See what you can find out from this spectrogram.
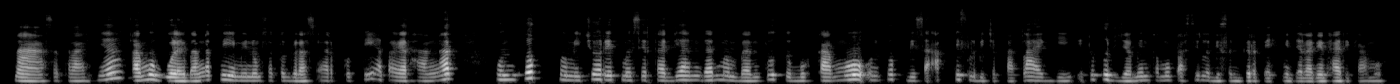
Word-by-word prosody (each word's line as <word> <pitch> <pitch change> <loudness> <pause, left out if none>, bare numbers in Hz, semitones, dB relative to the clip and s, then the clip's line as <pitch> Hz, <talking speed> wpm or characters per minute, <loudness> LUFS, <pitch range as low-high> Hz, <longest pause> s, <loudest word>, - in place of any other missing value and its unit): Nah, 155 -3 +2
setelahnya, 175 - -2
kamu 185 +5 +6 0.2
boleh 165 -2 +8
banget, 185 +6 0
nih, 210 -2 +4
minum 175 0 -4
1 175 0 -13
gelas 160 -1 -4
air 175 0 -10
putih, 225 +9 -11
atau 210 - -13
air 165 0 +2
hangat, 175 +10 +5 0.4
untuk 225 +7 +5 0.2
memicu 200 +2 0
ritme 205 -2 -3
sirkadian 195 +1 -2
dan 195 +2 +2
membantu 170 +2 -4
tubuh 170 -1 -8
kamu, 195 +6 +6
untuk 225 +4 -9
bisa 170 -1 -8
aktif 225 -1 -9
lebih 160 -3 -11
cepat 150 -1 -13
lagi. 165 -3 -4
Itu, 220 0 -13
tuh, 225 0 +3
dijamin, 170 +4 -5
kamu 185 +1 -9
pasti 190 +4 -10
lebih 165 -5 -9
segar 160 0 -6
deh, 145 0 -12
ngejalanin 150 -1 -4
hari 160 -2 -2
kamu. 160 +1 -13
175 Hz, 165 wpm, -25 LUFS, 160-205 Hz, 0.4 s, boleh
